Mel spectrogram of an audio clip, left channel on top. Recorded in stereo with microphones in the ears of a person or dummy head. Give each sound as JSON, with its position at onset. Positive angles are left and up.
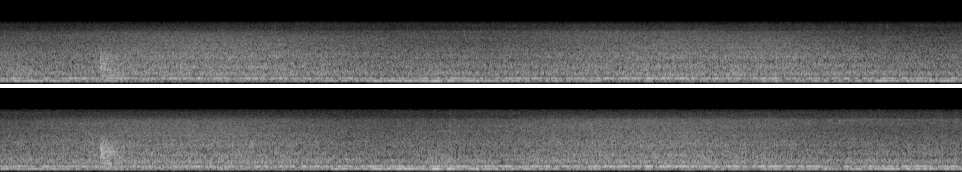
{"t": 1.0, "sound": "a thud", "side_deg": 15, "distance_m": 3.0}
